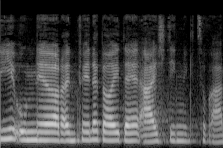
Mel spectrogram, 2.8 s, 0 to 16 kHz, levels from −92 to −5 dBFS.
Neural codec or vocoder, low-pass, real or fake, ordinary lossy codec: codec, 24 kHz, 0.9 kbps, WavTokenizer, medium speech release version 2; 10.8 kHz; fake; none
